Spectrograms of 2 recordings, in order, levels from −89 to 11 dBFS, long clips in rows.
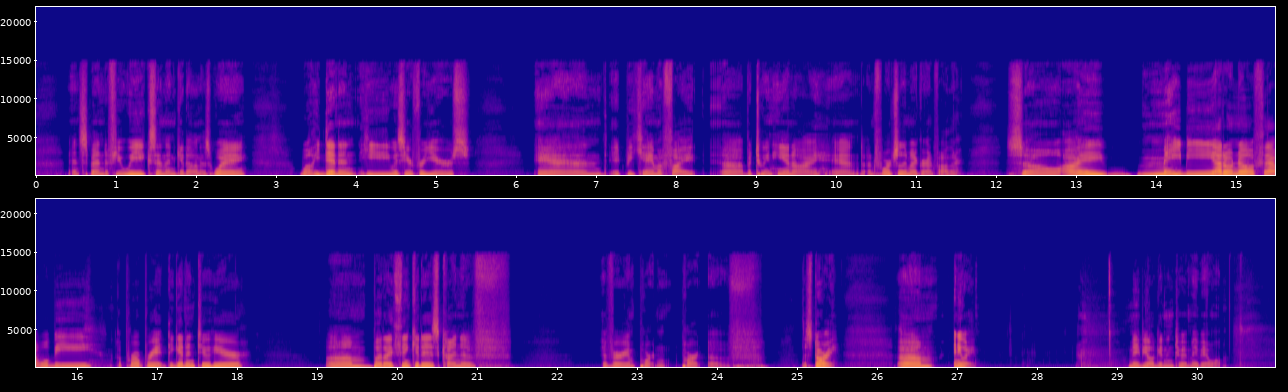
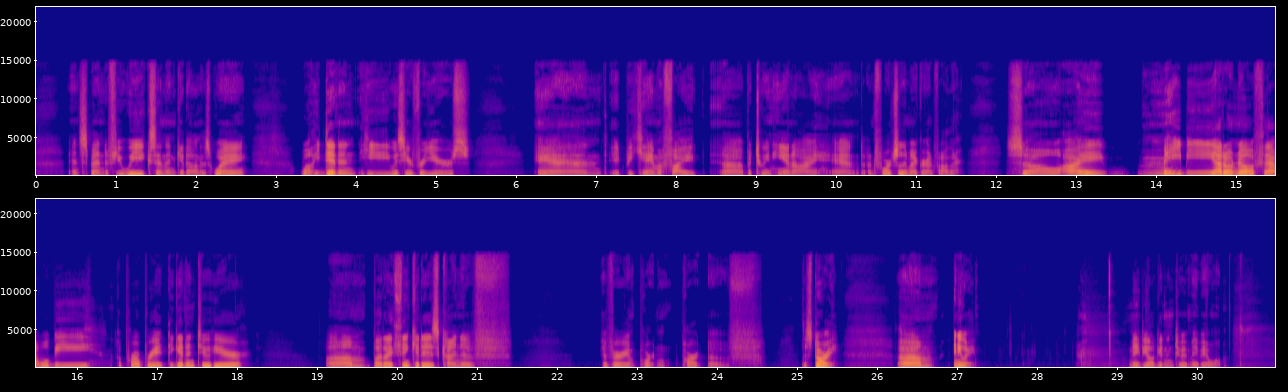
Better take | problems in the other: first | thin; very; fading below 350 Hz

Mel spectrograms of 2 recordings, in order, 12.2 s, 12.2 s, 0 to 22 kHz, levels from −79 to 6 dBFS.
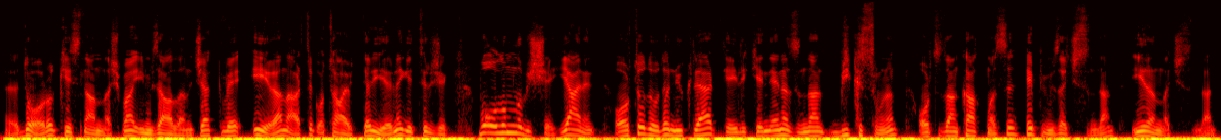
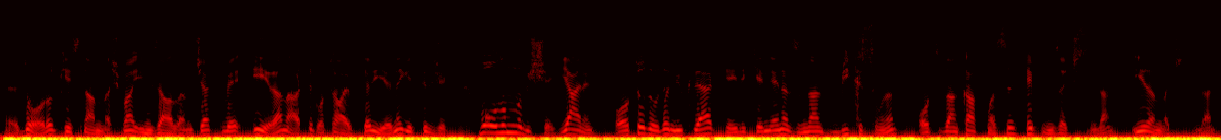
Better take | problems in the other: first | low rumble; loud; throughout; 4 dB below the speech; faint in the first

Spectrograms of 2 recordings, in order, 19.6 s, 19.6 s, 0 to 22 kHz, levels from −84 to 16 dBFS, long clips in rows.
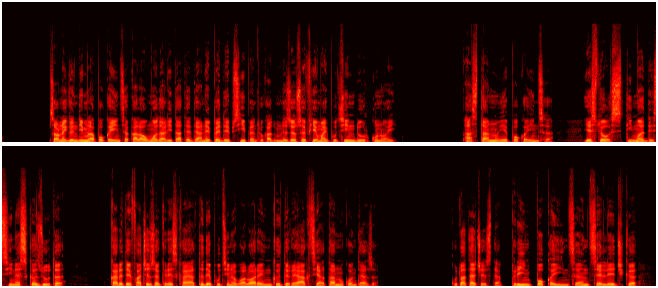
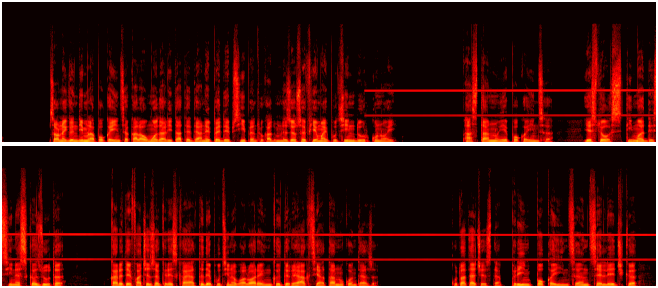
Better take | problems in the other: first | high-pitched whine; noticeable; from 5.5 s on; 8 kHz, 20 dB below the speech

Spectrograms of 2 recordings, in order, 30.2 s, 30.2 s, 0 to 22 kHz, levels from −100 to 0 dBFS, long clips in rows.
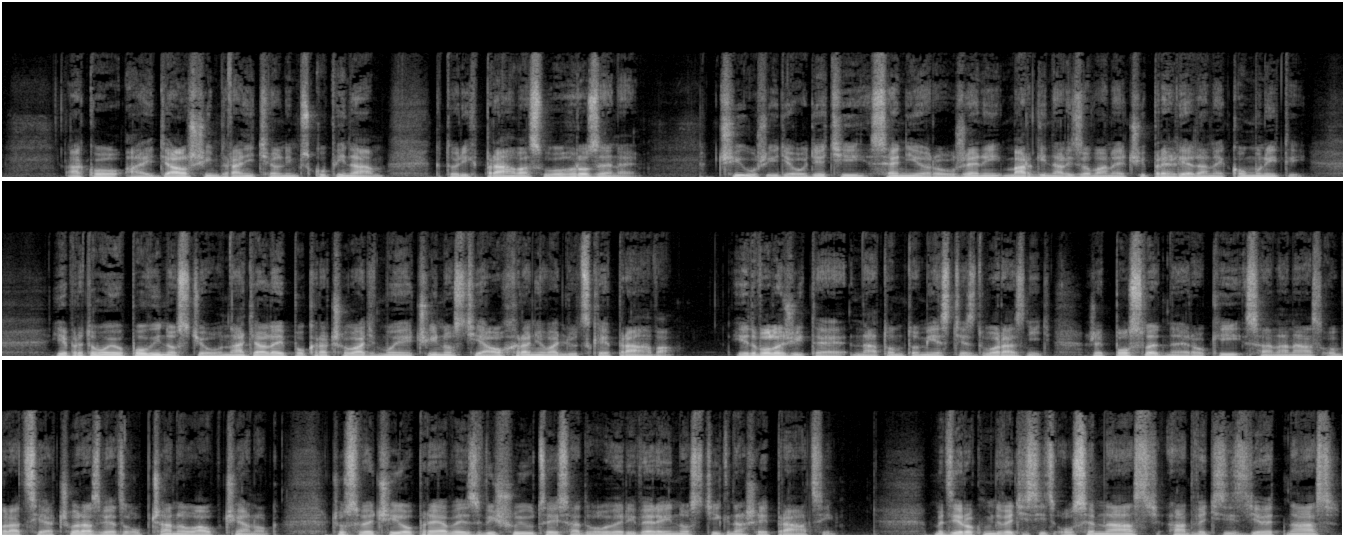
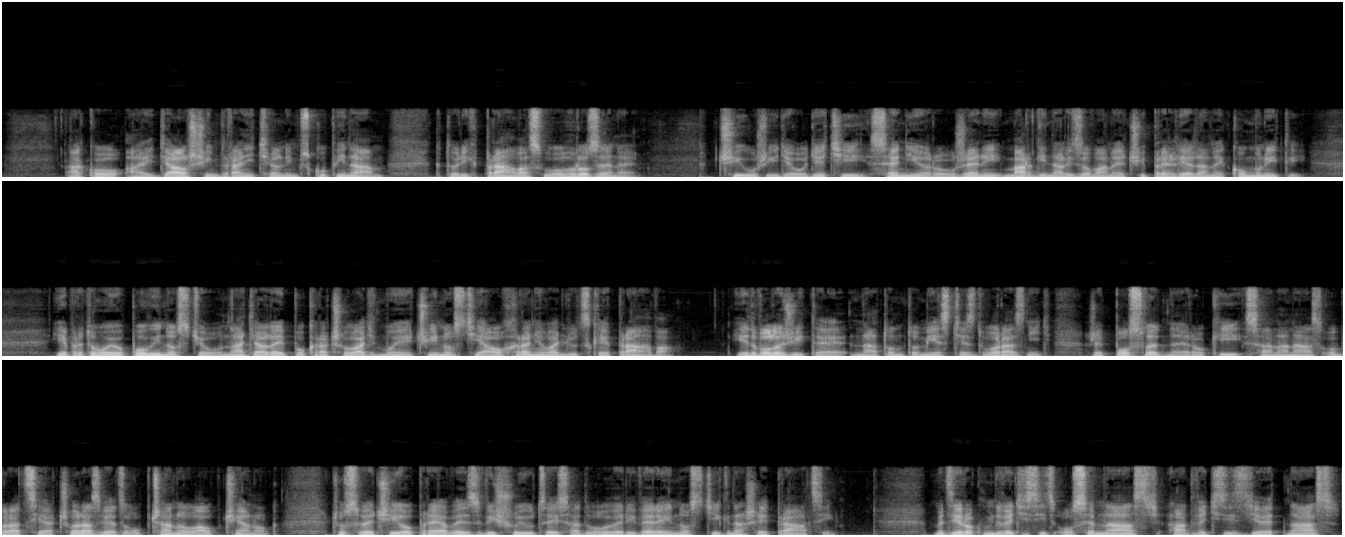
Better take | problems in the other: first | garbled, watery; slightly; nothing above 8.5 kHz

